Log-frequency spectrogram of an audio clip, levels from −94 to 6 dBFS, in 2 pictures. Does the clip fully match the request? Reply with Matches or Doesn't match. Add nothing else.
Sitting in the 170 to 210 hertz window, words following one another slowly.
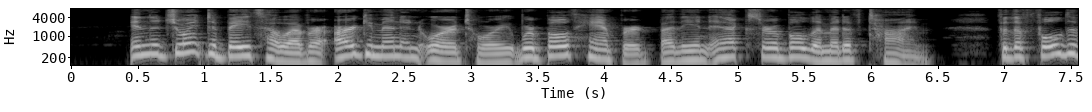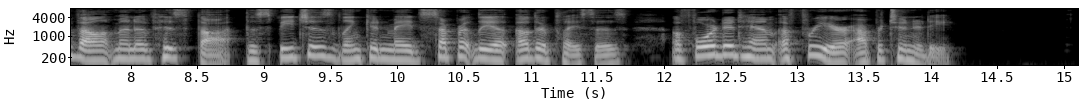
Doesn't match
